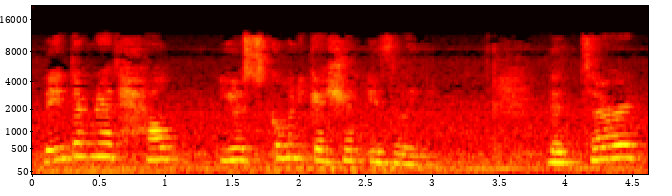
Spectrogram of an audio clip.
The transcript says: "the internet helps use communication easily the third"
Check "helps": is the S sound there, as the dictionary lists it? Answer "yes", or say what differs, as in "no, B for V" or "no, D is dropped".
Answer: no, S is dropped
